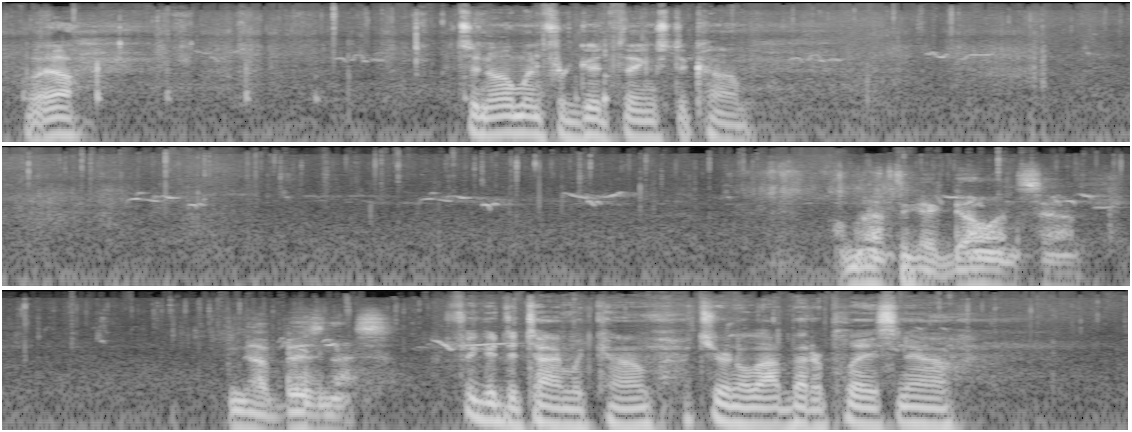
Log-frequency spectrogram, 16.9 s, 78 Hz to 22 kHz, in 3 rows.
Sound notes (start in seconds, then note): 4.6 birds chirping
